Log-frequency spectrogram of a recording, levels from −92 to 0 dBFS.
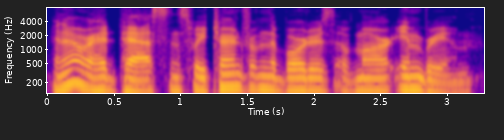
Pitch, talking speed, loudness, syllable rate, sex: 130 Hz, 240 wpm, -19 LUFS, 5.7 syllables/s, male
